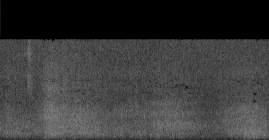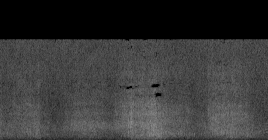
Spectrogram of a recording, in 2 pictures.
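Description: Ocean waves washing in: a steady rush of surf that swells and fades about four times.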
